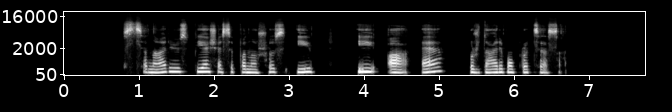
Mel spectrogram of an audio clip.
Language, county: Lithuanian, Utena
